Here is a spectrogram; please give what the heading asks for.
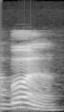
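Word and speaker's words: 볼: Real di akhir dibaca L seperti itu.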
